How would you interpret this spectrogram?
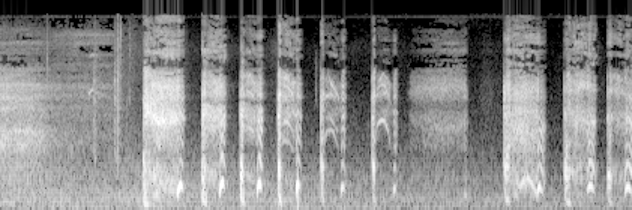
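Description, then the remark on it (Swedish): A person coughs hard and repeatedly in a rapid, ragged fit of harsh bursts, loud, with brief gasping pauses between clusters and no talking. “Ibland, när jag hostade jättemycket, kokade Jonathan honungsvatten.”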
